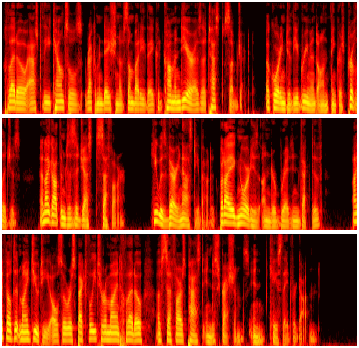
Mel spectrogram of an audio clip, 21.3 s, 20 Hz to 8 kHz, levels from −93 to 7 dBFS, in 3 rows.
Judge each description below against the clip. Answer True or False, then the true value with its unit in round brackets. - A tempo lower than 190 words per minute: True (165 wpm)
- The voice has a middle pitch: False (120 Hz)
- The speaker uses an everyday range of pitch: True (4.3 semitones)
